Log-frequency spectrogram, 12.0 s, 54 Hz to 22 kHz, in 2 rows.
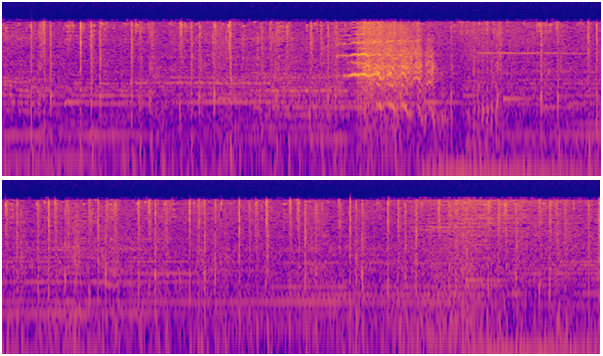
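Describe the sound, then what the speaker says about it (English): Hooves of the horse Roach galloping in The Witcher 3: Wild Hunt, a steady clip-clop rhythm running throughout, with a whinny near the start over game ambience and music. "Run, Roach."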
